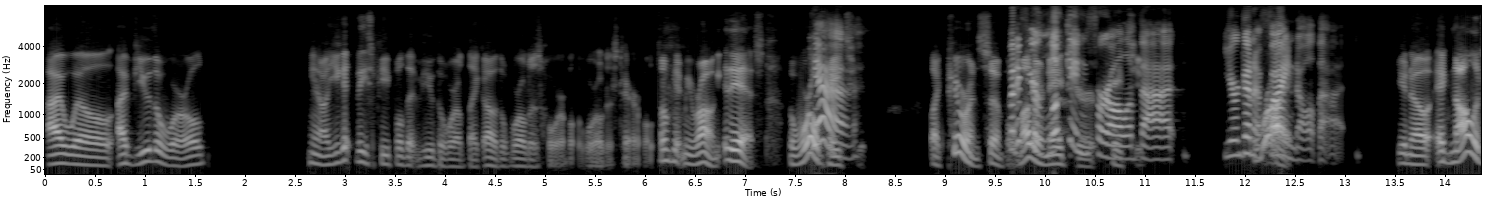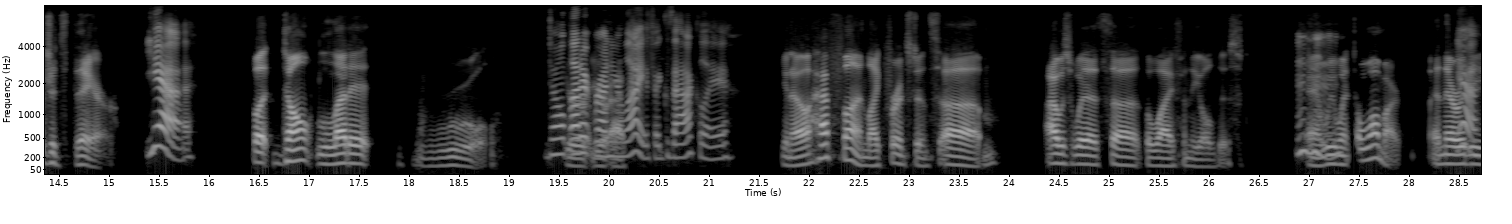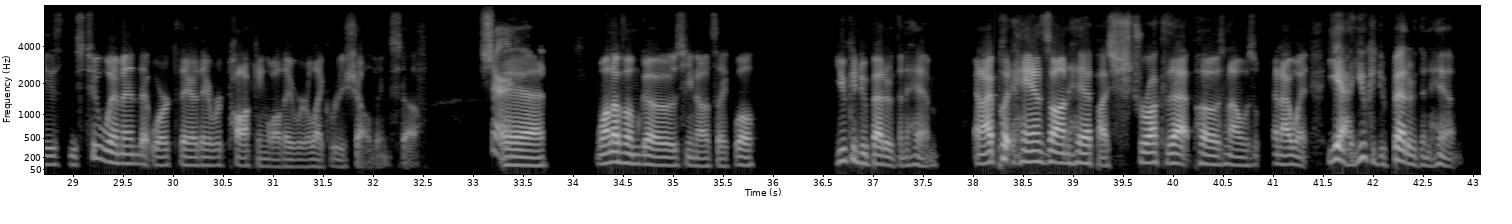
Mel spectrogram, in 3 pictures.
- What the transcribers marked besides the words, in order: other background noise; put-on voice: "Yeah, you could do better than him"
- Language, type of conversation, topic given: English, unstructured, How has a new perspective or lesson shaped your outlook on life?
- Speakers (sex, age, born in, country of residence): female, 35-39, United States, United States; male, 40-44, United States, United States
